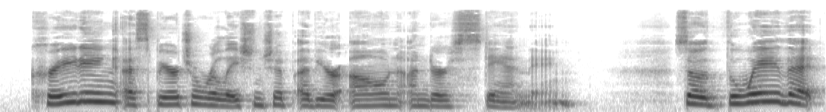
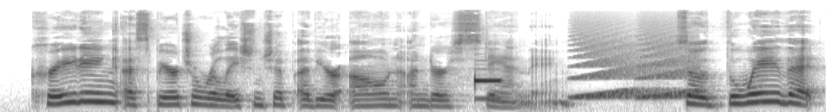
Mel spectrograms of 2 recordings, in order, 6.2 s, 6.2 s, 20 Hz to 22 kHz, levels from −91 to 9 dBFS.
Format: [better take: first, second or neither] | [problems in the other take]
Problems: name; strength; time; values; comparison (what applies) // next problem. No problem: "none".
first | phone ringing; loud; at 3.5 s; peak 5 dB above the speech // siren; noticeable; at 4.5 s; peak 3 dB below the speech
